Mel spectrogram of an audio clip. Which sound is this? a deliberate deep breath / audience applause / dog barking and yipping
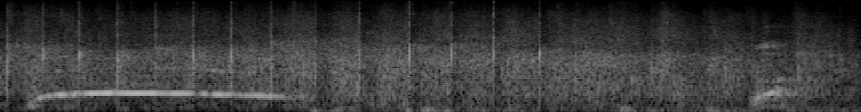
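audience applause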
